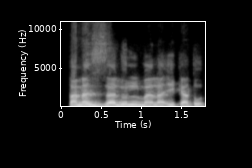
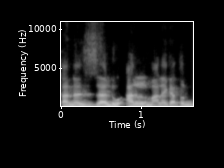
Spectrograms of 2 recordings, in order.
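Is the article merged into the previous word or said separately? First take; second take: merged; separate. First: The article merges into the previous word. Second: The article is said separately with its own vowel. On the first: The speaker calls it right. "ini sudah sama" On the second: The speaker calls it wrong. "tidak ... enggak karena hamzahnya wasol"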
